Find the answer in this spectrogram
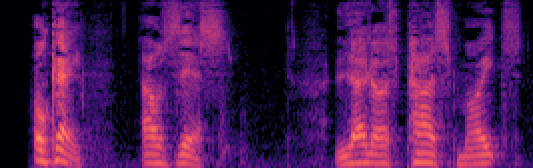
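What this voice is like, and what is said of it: Weak pirate captain impression. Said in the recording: “your Captain Jack impersonation, you leave something to be desired”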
